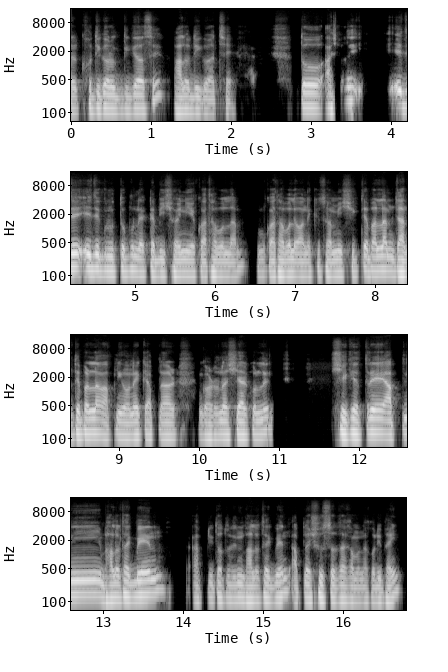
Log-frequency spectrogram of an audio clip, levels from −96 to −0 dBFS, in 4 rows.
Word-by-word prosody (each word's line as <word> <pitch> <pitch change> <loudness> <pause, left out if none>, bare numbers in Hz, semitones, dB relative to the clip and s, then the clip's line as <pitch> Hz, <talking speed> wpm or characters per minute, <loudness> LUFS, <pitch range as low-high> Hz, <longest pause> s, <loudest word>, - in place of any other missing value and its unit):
ক্ষতিকারক 120 -3 0
দিকেও 120 +2 +1
আছে, 120 - -6 0.3
ভালো 110 +1 +1
দিকও 105 -2 -2
আছে। - - -11 0.9
তো 135 - +4 0.3
আসলে 165 +8 -3 0.6
এই - - +8
যে 150 - +8 0.2
এই - - +6
যে 140 - +5
গুরুত্বপূর্ণ 125 +1 -1
একটা 115 +1 -2
বিষয় 105 0 -1
নিয়ে 105 -1 0
কথা 100 +3 -2
বললাম। 100 -1 -2 0.4
কথা 105 +1 +1
বলে 110 -1 +2
অনেক 100 0 -4
কিছু 120 - -8
আমি 110 +1 +1
শিখতে 115 +6 -3
পারলাম, 125 +1 +3
জানতে 115 +2 +4
পারলাম 130 -1 +4
আপনি 120 - -4
অনেক 115 0 +2
আপনার 110 0 -1 0.4
ঘটনা 110 +3 +1
শেয়ার 115 -2 +4
করলেন। 125 +5 0 0.9
সেক্ষেত্রে 130 0 +3 0.2
আপনি 135 +4 0 0.4
ভালো 115 +1 +2
থাকবেন, 135 +2 +4 0.6
আপনি 120 - -12
ততদিন 120 -1 -3
ভালো 105 0 -1
থাকবেন। 120 +4 0 0.2
আপনার 115 - -2
সুস্থতা 115 -1 -1
কামনা 100 -1 -5
করি 105 +1 -3
ভাই। 105 - 0
115 Hz, 165 wpm, -21 LUFS, 110-125 Hz, 0.9 s, এই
